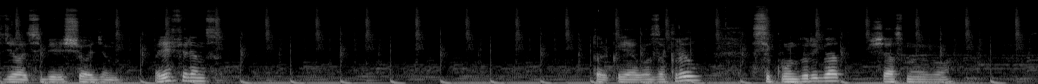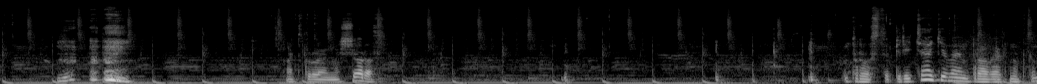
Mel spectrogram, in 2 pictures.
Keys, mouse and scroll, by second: 0.1 click, 7.3 click, 10.5 click, 13.4 click, 13.5 click, 16.5 right click, 19.3 click, 19.9 right click, 20.6 click.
